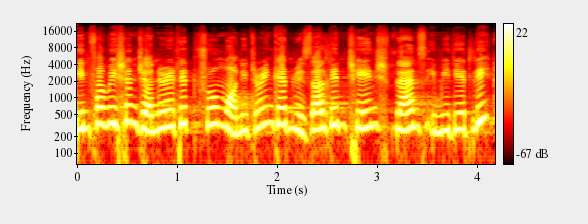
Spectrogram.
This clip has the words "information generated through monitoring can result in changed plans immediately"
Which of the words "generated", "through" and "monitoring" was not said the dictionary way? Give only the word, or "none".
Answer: through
